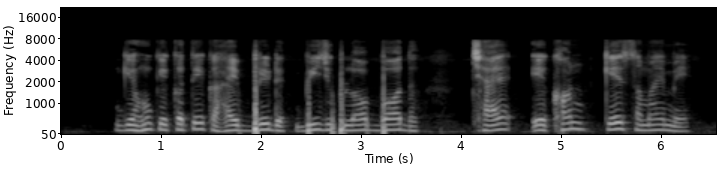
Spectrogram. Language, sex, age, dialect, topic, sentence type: Maithili, female, 18-24, Southern/Standard, agriculture, question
